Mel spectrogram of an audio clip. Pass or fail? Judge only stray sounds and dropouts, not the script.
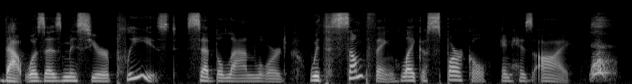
fail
